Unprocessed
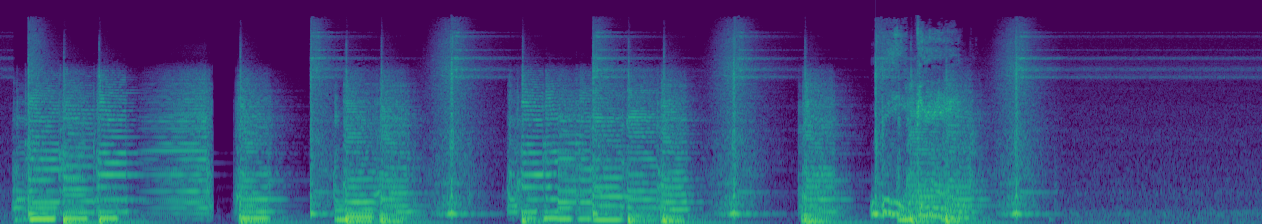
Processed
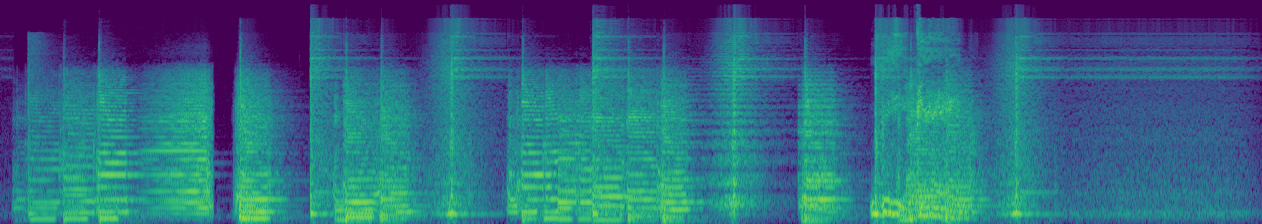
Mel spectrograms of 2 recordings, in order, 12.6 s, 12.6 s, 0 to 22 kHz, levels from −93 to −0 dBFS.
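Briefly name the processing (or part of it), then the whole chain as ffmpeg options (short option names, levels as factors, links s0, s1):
video call: -filter_complex "[0:a]asettb=1/sr,asplit=3[s0][s1][s2];[s0]atrim=end=6.864[s3];[s1]atrim=start=6.86:end=8.41,asetpts=PTS-STARTPTS,afade=t=in:d=0.004:c=qsin,afade=t=out:st=1.546:d=0.004:c=qsin,aecho=1:1:2.6:0.87,atrim=end_sample=68355[s4];[s2]atrim=start=8.406[s5];[s3][s4]acrossfade=d=0.004:c1=hsin:c2=qsin[s6];[s6][s5]acrossfade=d=0.004:c1=qsin:c2=hsin,highpass=170,dynaudnorm=f=510:g=3:m=5.96" -ar 48000 -c:a libopus -b:a 32k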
